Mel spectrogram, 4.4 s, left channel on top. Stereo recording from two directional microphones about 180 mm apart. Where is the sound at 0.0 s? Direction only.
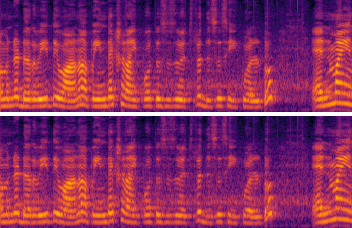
40° left (ahead or behind).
